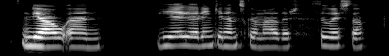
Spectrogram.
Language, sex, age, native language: Icelandic, female, 13, Spanish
